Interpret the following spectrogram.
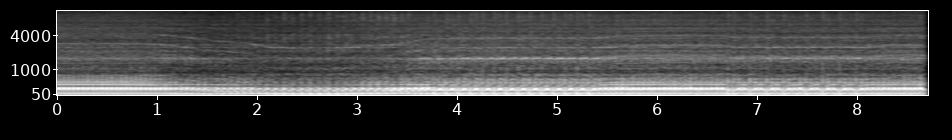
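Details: Engine after fitting a 2-into-1 exhaust, high-flow filter and jet kit: uneven, stumbling exhaust beat at idle and through the revs with irregular pops. Misfire suspected from carbs needing tuning, rich/lean or ignition; not confirmed.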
